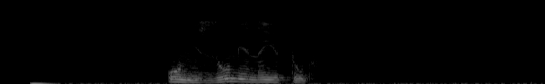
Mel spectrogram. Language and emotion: Russian, neutral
